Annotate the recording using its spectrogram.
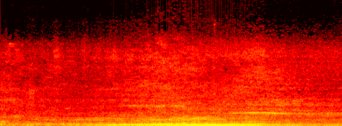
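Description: A small off-road vehicle's engine drones as it drives past close by.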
